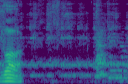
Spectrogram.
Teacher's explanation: ضا کو موٹا کر کے، جیسے سواد پر کر کے پڑھ رہے ہیں اسی طرح سے ضا بولیں گے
